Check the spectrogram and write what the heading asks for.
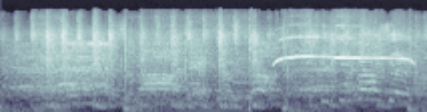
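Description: A large crowd of Kurdish concertgoers at a rap concert in Diyarbakir, southeastern Turkey, sings along together to the rapper's song, a dense wash of many voices over a steady, thumping low beat, with a high sustained whistle-like tone cutting in during the second half.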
